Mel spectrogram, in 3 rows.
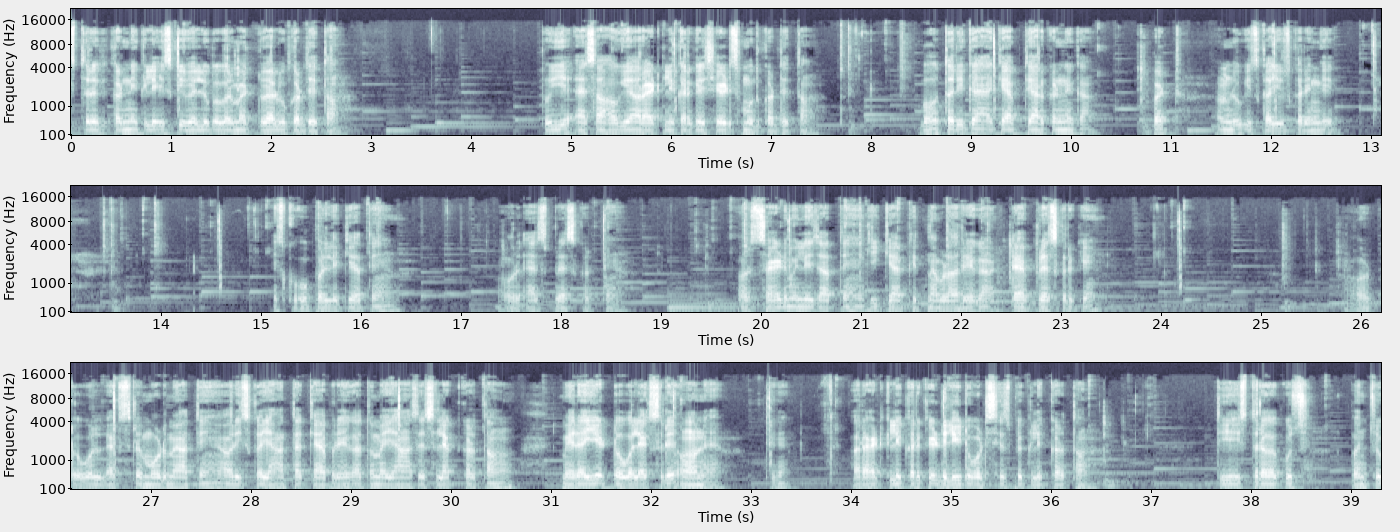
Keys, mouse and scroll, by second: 0.7 right click, 0.9-4.0 drag, 6.0 right click, 7.7-9.0 shift+middle drag, 9.0 click, 10.6 s, 12.8 click, 13.2-13.5 scroll up 4, 13.5-14.4 shift+middle drag, 14.4 click, 15.2-15.6 scroll up 2, 15.6-17.3 shift+middle drag, 17.3 s, 19.1 scroll down 3, 19.4-20.1 shift+middle drag, 20.1 click, 21.0-21.6 right drag, 21.0 shift+middle click, 21.6 scroll up 4, 21.9 right click, 21.9 shift+middle click, 22.4 Tab, 24.0-25.4 drag, 25.4 alt+z, 26.4 click, 29.3 click, 32.0 click, 33.7 right click, 35.6 middle click, 36.5 Tab, 36.9-38.1 middle drag, 38.1-39.3 right drag.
